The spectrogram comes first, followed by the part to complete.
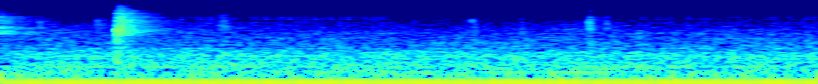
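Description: Quiet room with a steady low hum, and a soft click about half a second in followed by a few fainter ticks as a small plastic nori punch and a seaweed sheet are handled.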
